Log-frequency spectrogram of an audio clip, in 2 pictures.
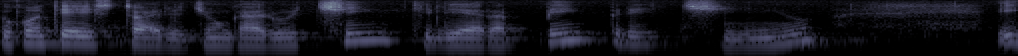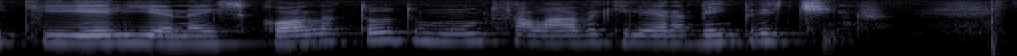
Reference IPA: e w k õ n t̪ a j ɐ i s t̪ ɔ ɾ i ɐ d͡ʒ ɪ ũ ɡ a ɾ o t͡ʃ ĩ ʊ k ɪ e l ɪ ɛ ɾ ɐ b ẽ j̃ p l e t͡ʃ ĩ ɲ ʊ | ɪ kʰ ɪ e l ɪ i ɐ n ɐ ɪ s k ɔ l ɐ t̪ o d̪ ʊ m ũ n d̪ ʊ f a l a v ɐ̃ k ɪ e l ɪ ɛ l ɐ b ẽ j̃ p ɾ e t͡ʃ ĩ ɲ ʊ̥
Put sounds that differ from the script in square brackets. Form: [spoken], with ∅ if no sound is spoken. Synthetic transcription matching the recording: e w k õ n t̪ [e] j ɐ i s t̪ ɔ ɾ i ɐ d͡ʒ ɪ ũ ɡ a ɾ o t͡ʃ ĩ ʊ k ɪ e l ɪ ɛ ɾ ɐ b ẽ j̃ p [ɾ] e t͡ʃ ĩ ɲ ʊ | ɪ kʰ ɪ e l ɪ i ɐ n ɐ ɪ s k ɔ l ɐ t̪ o d̪ ʊ m ũ n d̪ ʊ f a l a v [ɐ] k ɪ e l ɪ ɛ [ɾ] ɐ b ẽ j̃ p ɾ e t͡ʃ ĩ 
